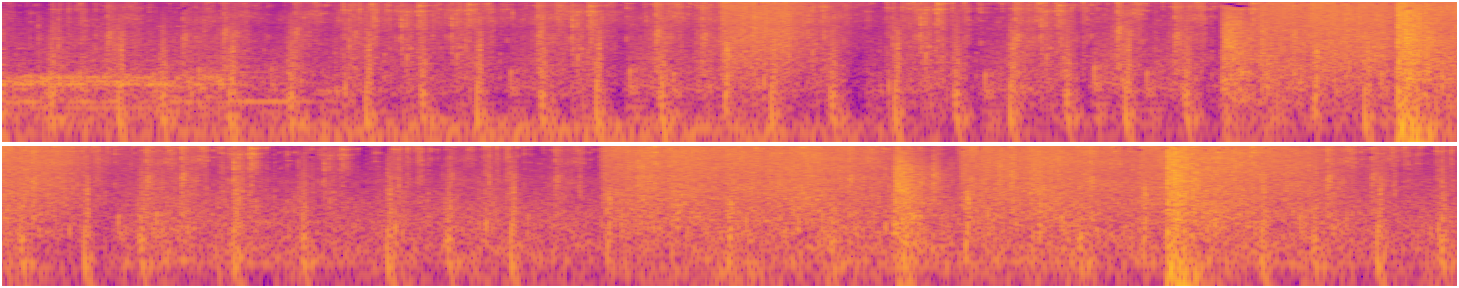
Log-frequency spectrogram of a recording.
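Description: Footsteps crunch over grass and earth.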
